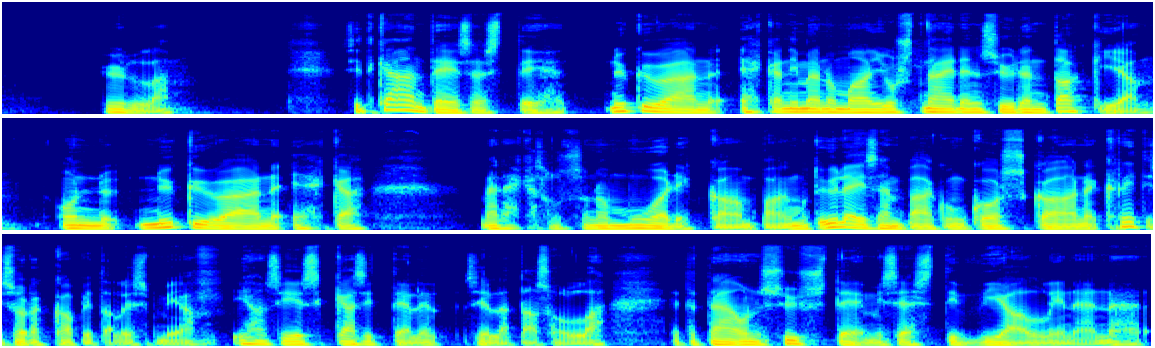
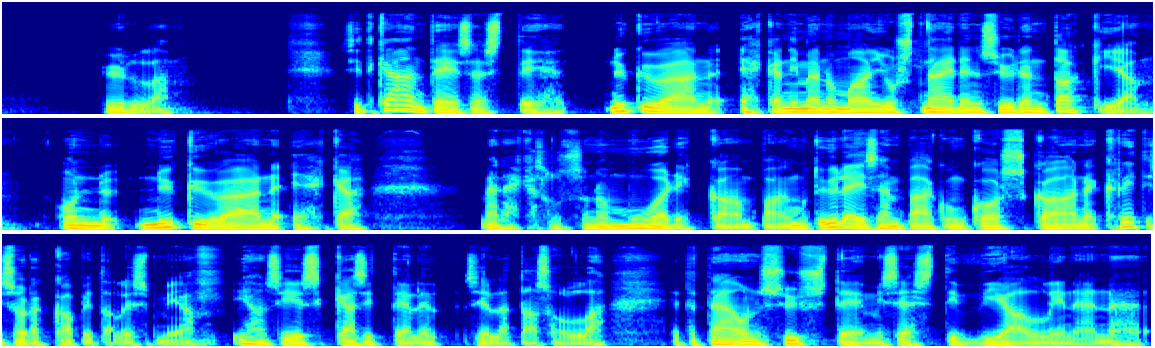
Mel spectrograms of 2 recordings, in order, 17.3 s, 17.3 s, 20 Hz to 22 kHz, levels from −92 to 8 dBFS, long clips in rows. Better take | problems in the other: second | muffled; slightly; fading above 2.5 kHz

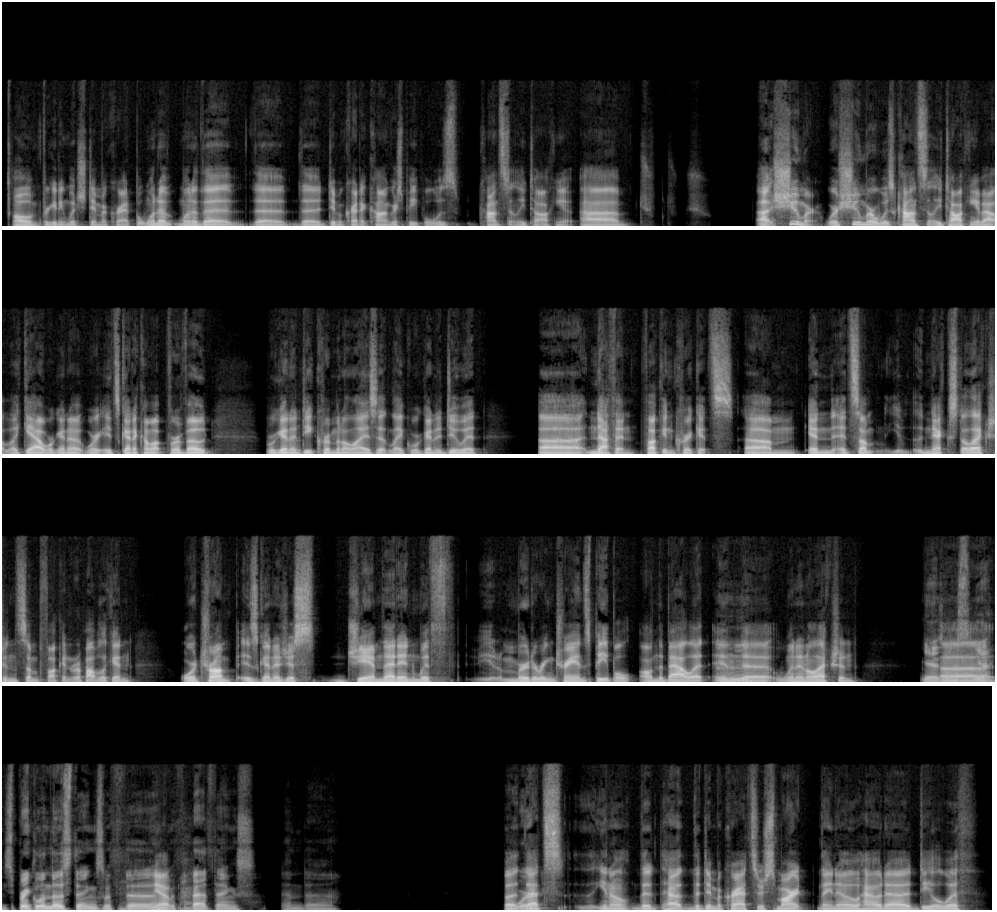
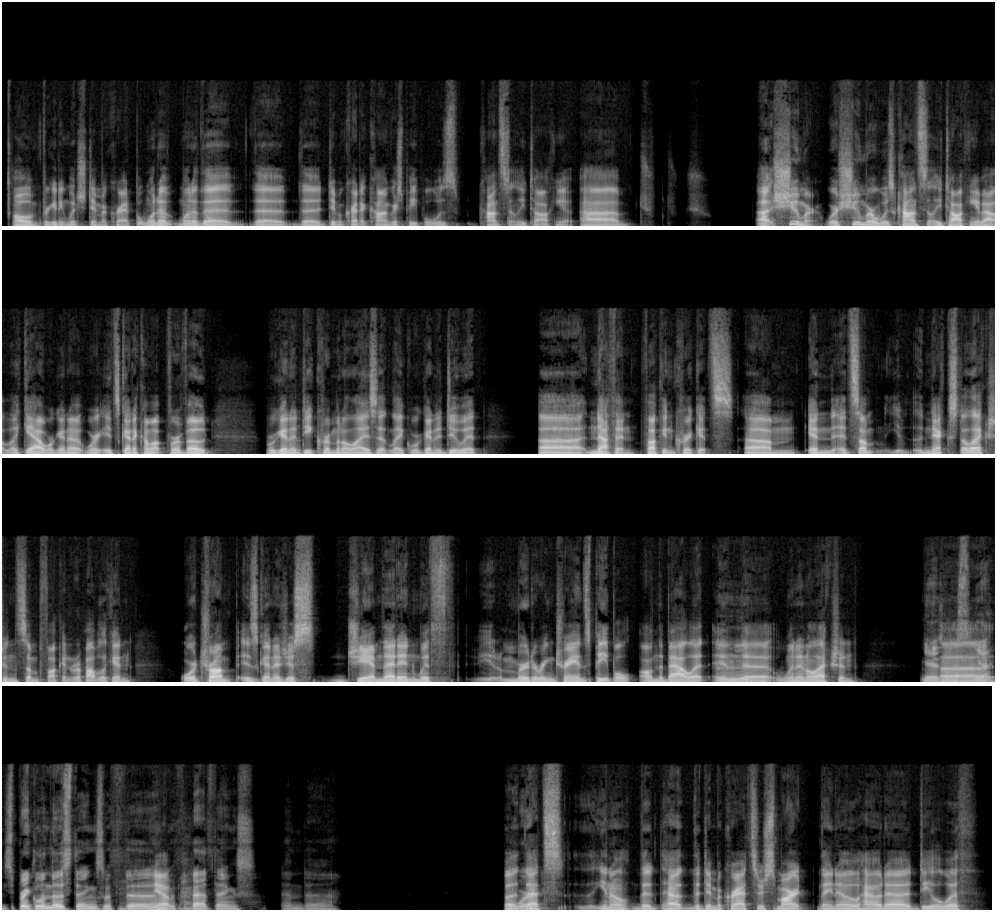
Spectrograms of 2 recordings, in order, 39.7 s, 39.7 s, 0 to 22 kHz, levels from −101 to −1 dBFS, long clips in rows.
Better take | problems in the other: neither | none

